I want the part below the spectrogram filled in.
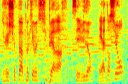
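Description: Over background music, a man with a mid-range voice races through his let's-play commentary. As a gaming YouTuber, he jokes around, uses plenty of slang and talks directly to his audience with lots of excitement.

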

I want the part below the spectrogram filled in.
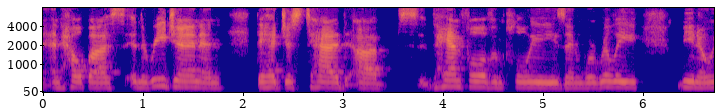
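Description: Energetic woman on a video call. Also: fairly low pitch. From United States. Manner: energetic and conversational, speaking in quick bursts with restarts. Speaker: guest speaker. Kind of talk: webinar presentation. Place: home room, indoors.

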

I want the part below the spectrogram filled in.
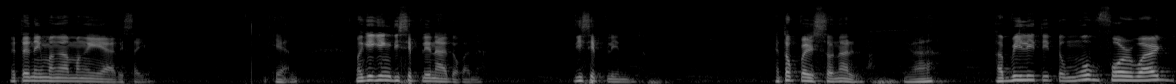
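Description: A man preaching a casual sermon, chatty, often asking his listeners "right?", and reading Bible verses slowly. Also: a little high, a bit bright, clear, resonant tone.

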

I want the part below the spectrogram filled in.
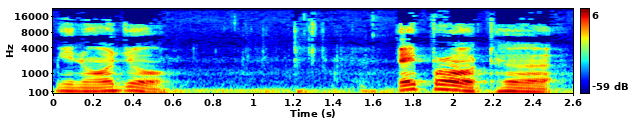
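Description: A man's voice: medium pitch, animated, measured pace, a bit bright. A man hosting a gaming channel, chatting casually and reacting aloud as he plays through a horror map. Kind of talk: casual game commentary.

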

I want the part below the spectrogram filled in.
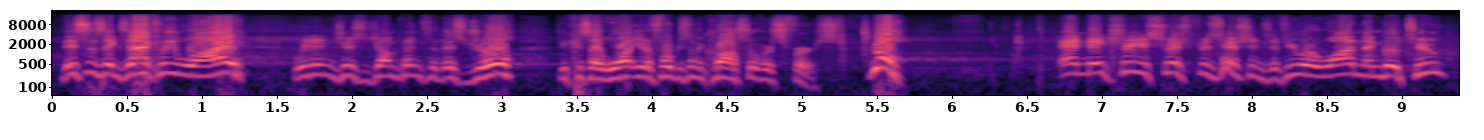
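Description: A man coaches hockey on the ice in a noisy indoor rink, shouting drills and instructions. His high, expressive voice is brisk, and his commands are urgent, repeated, and encouraging.

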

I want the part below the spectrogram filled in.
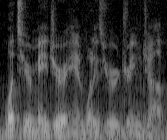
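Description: A man off camera reading interview questions in a brisk, plain way. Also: low-pitched, noisy background.

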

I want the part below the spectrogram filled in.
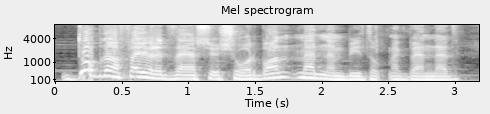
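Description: A man hosting a Minecraft let's-play, talking in an animated, exclaiming way and giving bossy orders, with a lingering cough after being ill. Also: mid-range voice, faint music behind. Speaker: gaming video host.

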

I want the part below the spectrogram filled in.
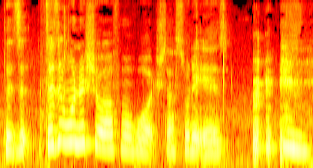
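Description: A woman's voice: sits high, expressive, measured pace, vocal fry, mellow. A young woman talking in a gushing casual vlog, groggy from just waking up. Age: young adult. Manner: gushing, says "literally" and "wow" a lot. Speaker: vlogger.

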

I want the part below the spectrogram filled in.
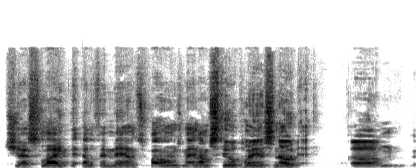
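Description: Over a video call from a small indoor room packed with memorabilia, a middle-aged American man hosts a laid-back hip hop interview, using slang and thinking out loud. His voice sits at medium pitch with fairly even intonation, and he talks a little slowly.

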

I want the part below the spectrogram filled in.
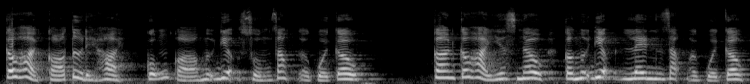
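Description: Higher-voiced woman teaching an online class. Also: animated, brisk. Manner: patient, clear step-by-step explaining to students. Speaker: English teacher. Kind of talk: online lesson explanation.

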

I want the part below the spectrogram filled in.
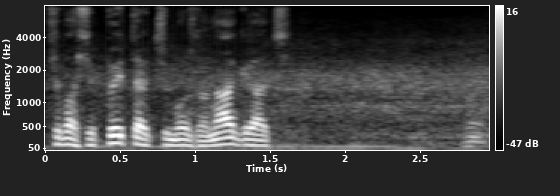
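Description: Filming on his phone outdoors, a pigeon keeper vlogger gives a chatty running commentary, calling his viewers dear ones, with birds and outdoor ambience in the background. His mid-range voice is warm and moderately paced, with a little hiss or hum in the audio.

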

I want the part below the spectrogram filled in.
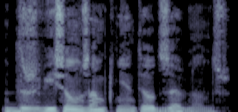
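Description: A man voicing a stern, cold male interrogator in an audiobook, speaking slowly, low and clipped. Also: big pitch swings, vocal fry, dry recording, studio quality, full character voice. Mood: cold, commanding. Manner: slow, low, clipped and threatening. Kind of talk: audiobook character voice.

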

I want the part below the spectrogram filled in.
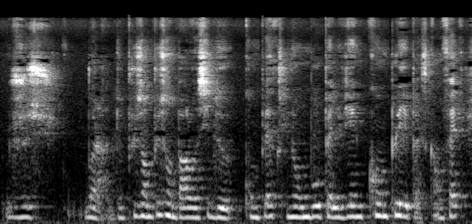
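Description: A woman's voice: lowish voice, level tone, normal speed, mellow, reverberant. A woman physiotherapist gives a live lesson on pelvic floor health. She talks conversationally, loses her thread and comes back to it, and moves around while she demonstrates.

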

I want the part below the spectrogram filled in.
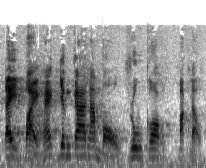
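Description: A man with a Southern Vietnamese accent performing a stage comedy sketch, exclaiming and teasing in an animated way. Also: sits high, moderate pace. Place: theater stage. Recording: reverberant stage hall, faint noise.

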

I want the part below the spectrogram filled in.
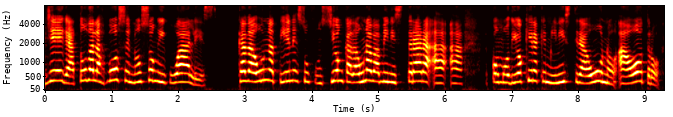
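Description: High-voiced woman teaching with animated emphasis. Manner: animated, repeats phrases for emphasis. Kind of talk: informal Bible study talk.

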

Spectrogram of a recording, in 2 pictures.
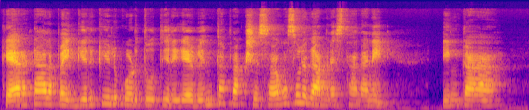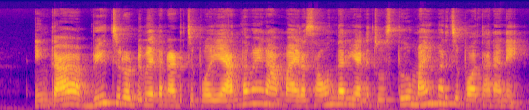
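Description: A woman narrating a first-person family story in a steady, even audiobook reading. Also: medium pitch, normal speed.

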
